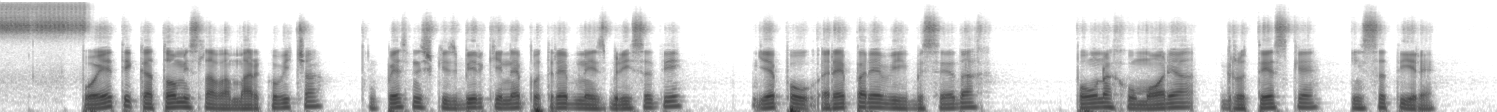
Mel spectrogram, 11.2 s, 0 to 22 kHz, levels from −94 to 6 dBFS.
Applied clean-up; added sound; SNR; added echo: neural mask model RNNoise.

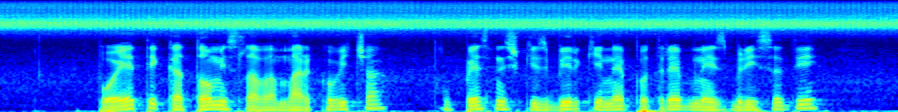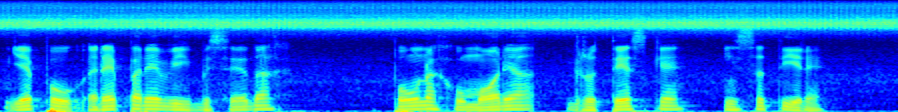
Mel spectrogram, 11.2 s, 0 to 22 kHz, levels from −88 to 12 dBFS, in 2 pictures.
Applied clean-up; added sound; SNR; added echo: none; Cricket; 2 dB; none.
